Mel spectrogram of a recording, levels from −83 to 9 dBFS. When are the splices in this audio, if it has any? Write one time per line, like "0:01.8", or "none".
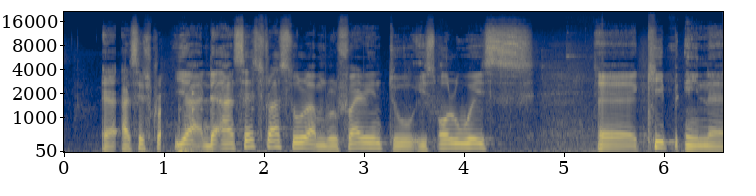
0:01.0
